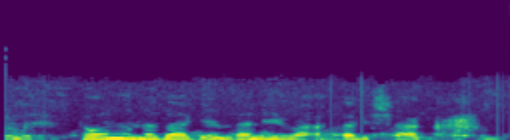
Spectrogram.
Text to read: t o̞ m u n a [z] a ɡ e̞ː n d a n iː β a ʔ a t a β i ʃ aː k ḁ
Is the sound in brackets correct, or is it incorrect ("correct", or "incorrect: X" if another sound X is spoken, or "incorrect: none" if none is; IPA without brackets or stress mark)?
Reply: correct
